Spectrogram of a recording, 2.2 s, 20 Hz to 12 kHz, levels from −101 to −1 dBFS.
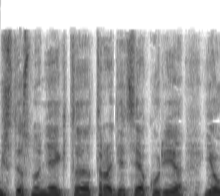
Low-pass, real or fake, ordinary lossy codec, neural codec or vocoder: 9.9 kHz; real; AAC, 48 kbps; none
